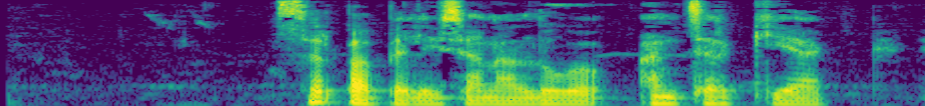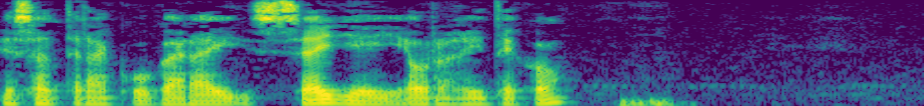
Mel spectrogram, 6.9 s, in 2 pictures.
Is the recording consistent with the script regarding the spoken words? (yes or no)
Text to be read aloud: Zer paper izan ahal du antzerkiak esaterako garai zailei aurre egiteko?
yes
